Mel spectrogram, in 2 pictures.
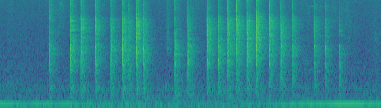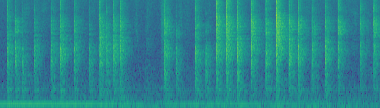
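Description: Chalk taps and scratches quickly on a blackboard.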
